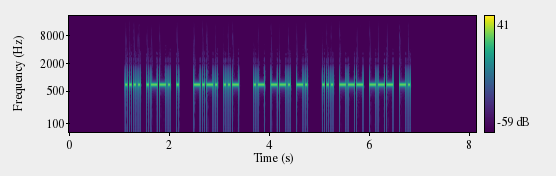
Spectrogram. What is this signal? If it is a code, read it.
Morse code, heard as a keyed tone, about 28 wpm, 700 Hz. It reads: HPE CU AGN SOON
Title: Common QSO Phrases 28wpm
